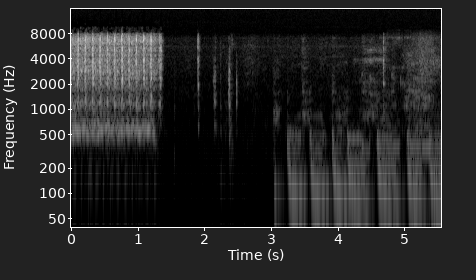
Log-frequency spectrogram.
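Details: Singer Fashion Mate Model 362 sewing test after slight upper tension adjustment: after some music, even stitching rhythm about three beats a second runs smooth and steady, healthy machine.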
